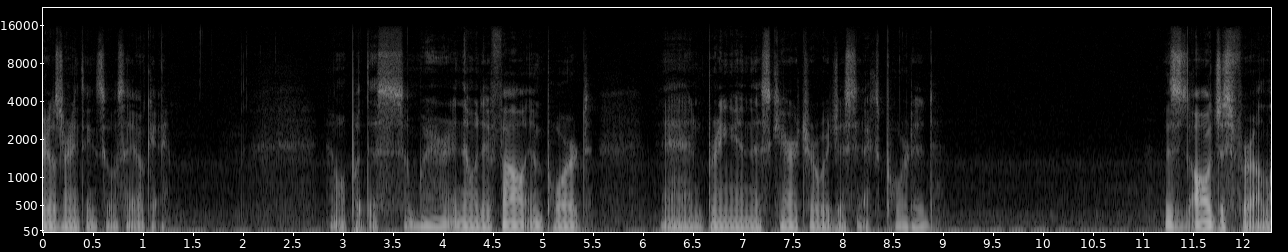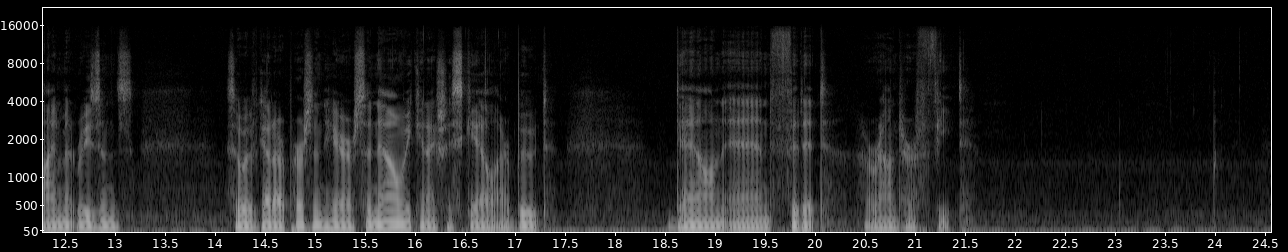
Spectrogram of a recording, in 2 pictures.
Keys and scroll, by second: 24.1 g.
